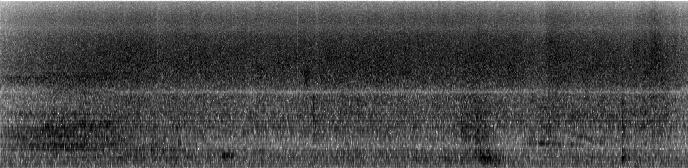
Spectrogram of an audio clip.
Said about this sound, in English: We had to loop this scene because of all the shower noise.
